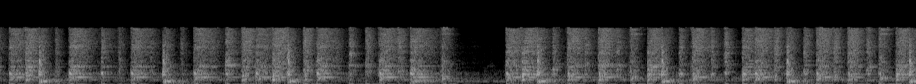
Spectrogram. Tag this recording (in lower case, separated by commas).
percussion, music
